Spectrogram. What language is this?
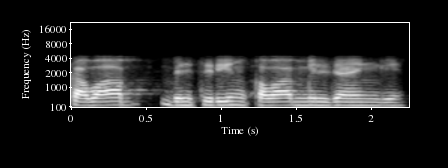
Urdu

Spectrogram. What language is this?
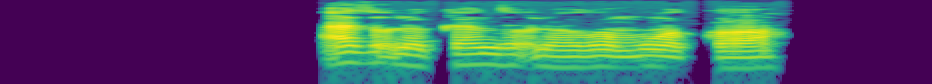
Bamenyam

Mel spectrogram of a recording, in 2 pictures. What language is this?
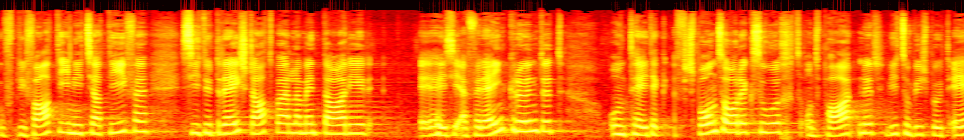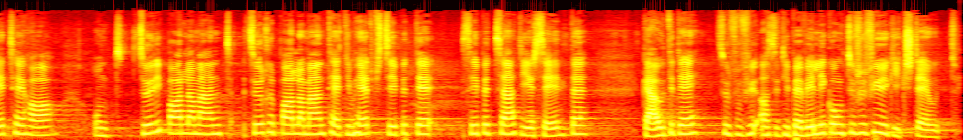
Swiss German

